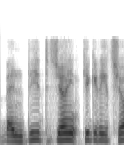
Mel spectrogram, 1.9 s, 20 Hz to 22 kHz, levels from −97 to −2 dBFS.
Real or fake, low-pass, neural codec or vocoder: fake; 7.2 kHz; codec, 16 kHz in and 24 kHz out, 0.4 kbps, LongCat-Audio-Codec, four codebook decoder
